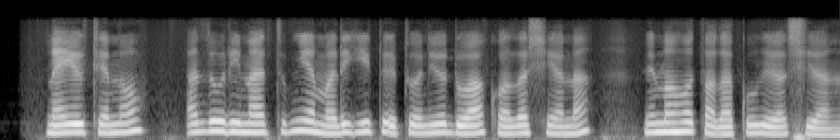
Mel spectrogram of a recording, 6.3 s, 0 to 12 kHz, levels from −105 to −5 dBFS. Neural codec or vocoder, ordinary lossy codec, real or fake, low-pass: codec, 16 kHz, 0.5 kbps, FunCodec, trained on Chinese and English, 25 frames a second; none; fake; 7.2 kHz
